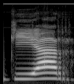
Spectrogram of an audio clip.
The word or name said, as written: guiar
